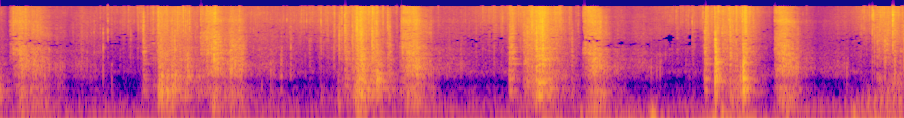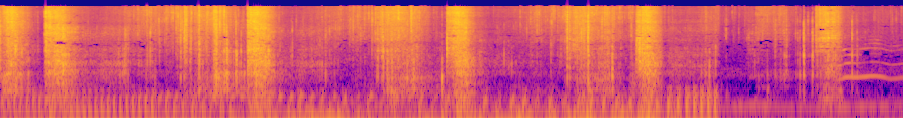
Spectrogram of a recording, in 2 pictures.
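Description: A steel shovel scraping into gravel and soil and tipping each load into a metal wheelbarrow, a gritty scrape and clatter about every two seconds, stopping a couple of seconds before the end.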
